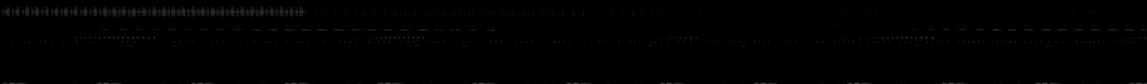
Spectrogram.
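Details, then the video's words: Several crickets in a flower-filled field chirp together: steady high pulsed trills stack in layered bands, some short bursts repeating roughly once a second, with a louder hiss in the first three seconds and no other sounds. "Field flowers screensaver and crickets sound"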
